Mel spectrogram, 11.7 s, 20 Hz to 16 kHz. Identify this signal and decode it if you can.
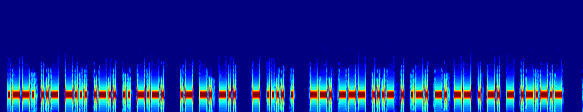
Morse code, heard as a keyed tone, about 25 wpm, 600 Hz. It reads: PUBLIC AND THE GOVERNMENT.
